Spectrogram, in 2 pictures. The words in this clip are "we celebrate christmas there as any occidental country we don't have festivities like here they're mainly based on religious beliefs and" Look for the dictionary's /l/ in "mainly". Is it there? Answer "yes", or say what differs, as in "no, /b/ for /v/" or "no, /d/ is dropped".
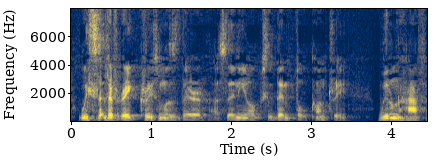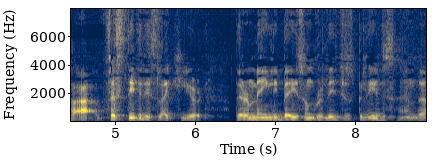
yes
